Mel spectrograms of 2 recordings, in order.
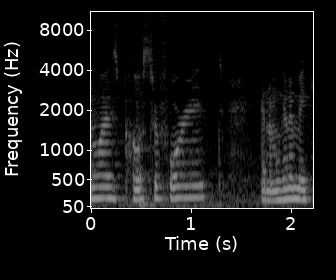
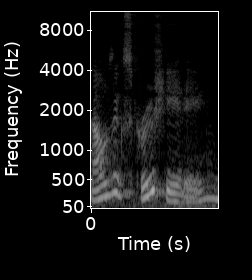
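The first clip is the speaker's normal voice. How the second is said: ordinary delivery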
